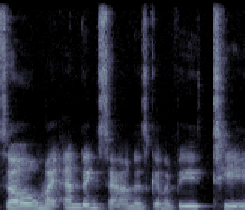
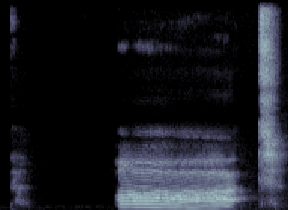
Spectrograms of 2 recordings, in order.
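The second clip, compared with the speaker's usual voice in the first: sounds dragged out slowly one by one; zombie talk; much slower than usual. Shown as a demonstration. Teacher stretching sounds for kindergarteners, dragged out. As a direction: drag each sound out like a zombie. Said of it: "I kinda zombie talk it a little bit, or I drag out the sounds".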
